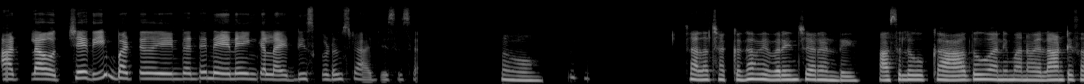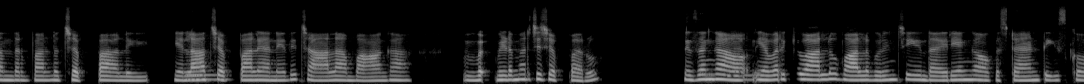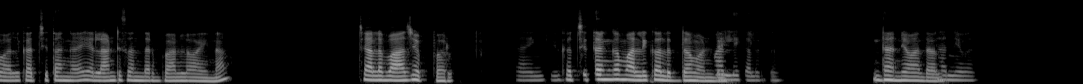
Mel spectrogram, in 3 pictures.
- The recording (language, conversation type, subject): Telugu, podcast, చేయలేని పనిని మర్యాదగా ఎలా నిరాకరించాలి?
- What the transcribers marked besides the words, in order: in English: "బట్"; in English: "లైట్"; in English: "స్టార్ట్"; giggle; other background noise; in English: "థాంక్ యూ"; tapping; in English: "స్టాండ్"; in English: "థాంక్ యూ"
